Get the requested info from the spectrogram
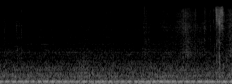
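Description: Plastic cling wrap rustling and crinkling faintly as hands press crumbly dough inside it, over a steady low electrical hum.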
